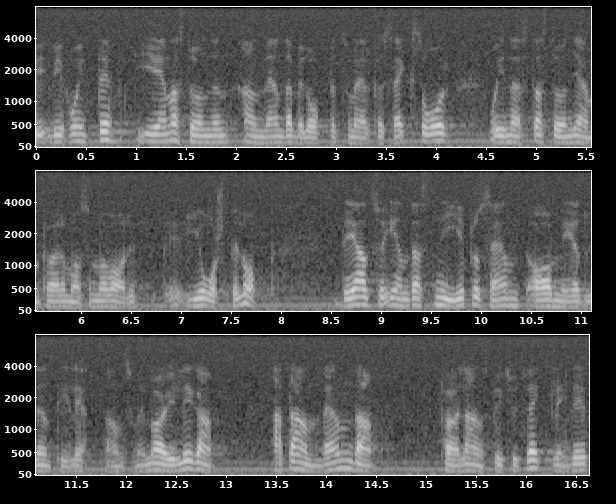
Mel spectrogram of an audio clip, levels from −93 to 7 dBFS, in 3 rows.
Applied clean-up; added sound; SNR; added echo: none; none; none; none.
